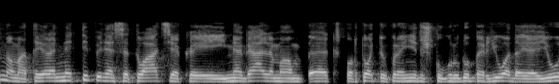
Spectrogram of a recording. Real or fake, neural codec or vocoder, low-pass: fake; codec, 16 kHz, 2 kbps, FunCodec, trained on Chinese and English, 25 frames a second; 7.2 kHz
